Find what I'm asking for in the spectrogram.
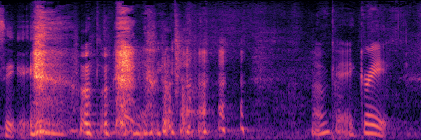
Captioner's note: chuckling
